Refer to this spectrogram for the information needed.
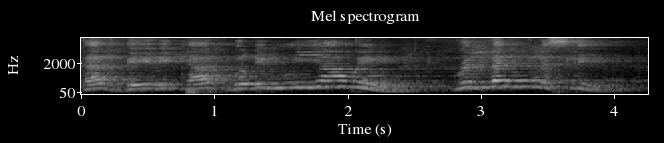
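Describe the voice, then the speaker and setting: Speaking slowly and expressively, a Guyanese pandit with a very high, warm voice preaches to a congregation, questioning them and chanting Sanskrit verses. The sound is distant and echoey, as in a large hall.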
